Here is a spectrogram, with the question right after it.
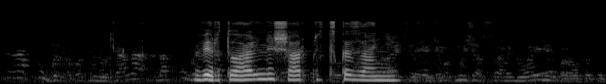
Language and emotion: Russian, neutral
